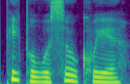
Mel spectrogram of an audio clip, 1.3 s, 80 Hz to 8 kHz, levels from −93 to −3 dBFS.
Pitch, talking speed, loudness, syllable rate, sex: 180 Hz, 185 wpm, -16 LUFS, 5.1 syllables/s, female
